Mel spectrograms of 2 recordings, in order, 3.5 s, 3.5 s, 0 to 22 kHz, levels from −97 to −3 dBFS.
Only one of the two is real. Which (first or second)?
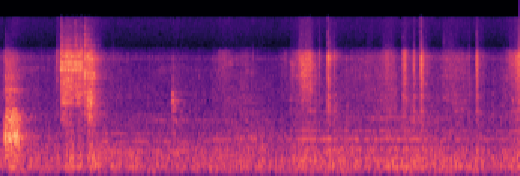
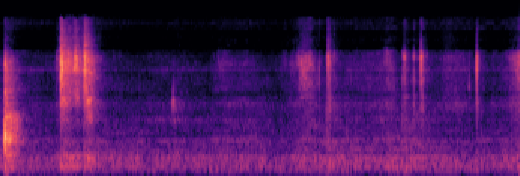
first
